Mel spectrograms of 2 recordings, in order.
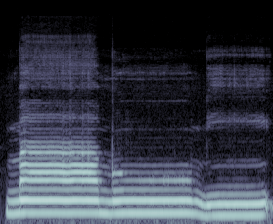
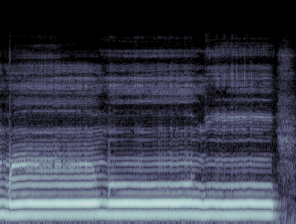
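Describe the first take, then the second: First: The syllables are spoken without a nasal sound. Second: The syllables are spoken with a nasal sound. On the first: The speaker calls it right. "Make sure right pronunciation" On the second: The speaker calls it wrong. "Then the sound is going to your nose. This is wrong pronunciation"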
